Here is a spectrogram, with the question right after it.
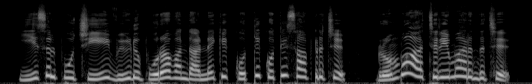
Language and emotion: Tamil, surprised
